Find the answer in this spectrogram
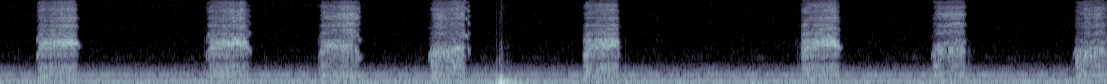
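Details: Wild barn owls, a male presenting his caught prey to a patient female: about nine harsh, hissing screeches, each under half a second, repeated every one to two seconds over a steady low hum, with one sharp knock midway.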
